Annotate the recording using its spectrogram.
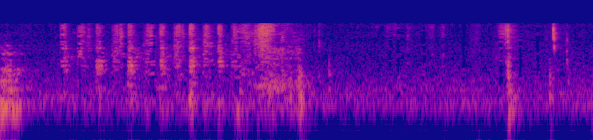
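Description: Pencil lead scratching on paper in a quick run of short strokes, faint, with a soft knock at the start and one more stroke near the end.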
